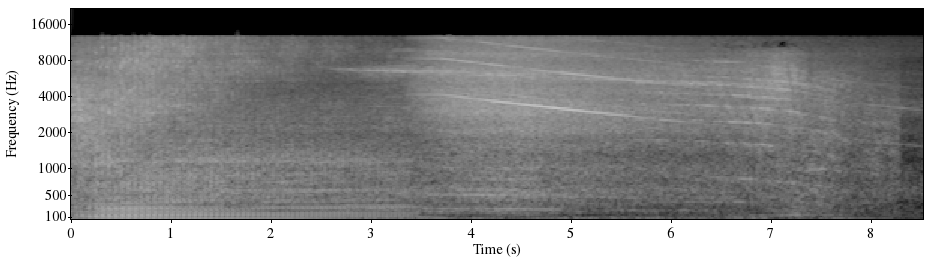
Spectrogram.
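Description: A van's engine passing close by, a low rapid pulsing that fades over about three seconds. Then a high whine with several tones, a flying-car sound effect, glides slowly downward and fades near the end.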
